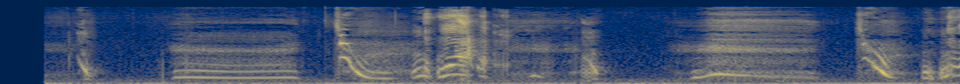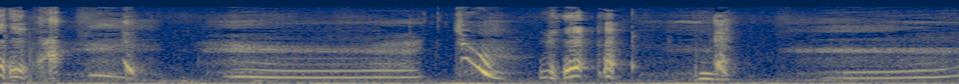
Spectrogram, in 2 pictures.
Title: Laughing At Sneezes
